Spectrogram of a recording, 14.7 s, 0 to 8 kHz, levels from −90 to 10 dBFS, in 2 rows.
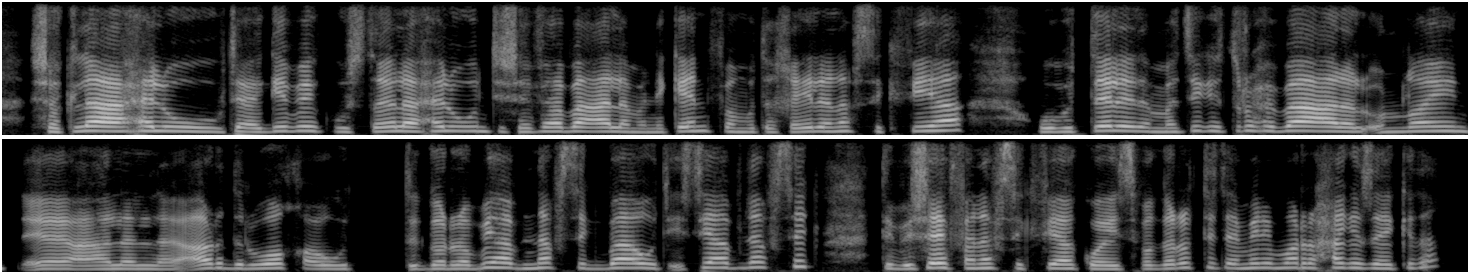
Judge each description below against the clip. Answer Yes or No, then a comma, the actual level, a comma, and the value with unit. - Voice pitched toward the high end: Yes, very high, 250 Hz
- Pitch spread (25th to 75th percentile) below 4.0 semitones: Yes, average, 3.5 semitones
